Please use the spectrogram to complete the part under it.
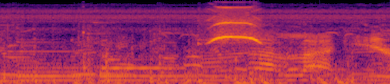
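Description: A horse clip-clopping in Red Dead Redemption, with faint, quiet hoofbeats and a brief whinny-like sound under someone speaking Portuguese.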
